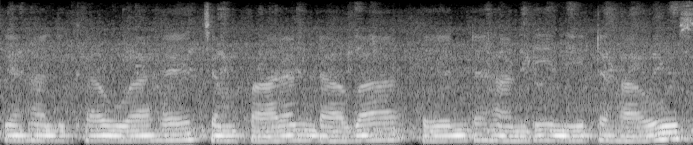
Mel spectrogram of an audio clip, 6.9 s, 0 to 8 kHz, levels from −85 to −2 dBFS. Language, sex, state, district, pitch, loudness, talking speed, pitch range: Hindi, male, Bihar, West Champaran, 100 Hz, -15 LUFS, 95 wpm, 100-105 Hz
